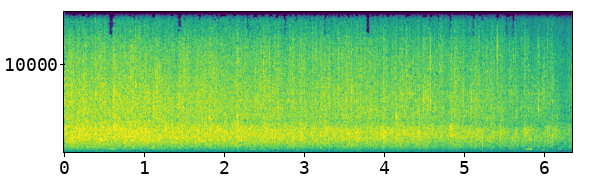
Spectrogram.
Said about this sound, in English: If you're a church planter in this building, I want you to stand up real quick. Can we clap our hands for these great men and women of God?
